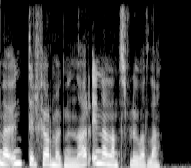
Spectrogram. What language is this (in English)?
Icelandic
